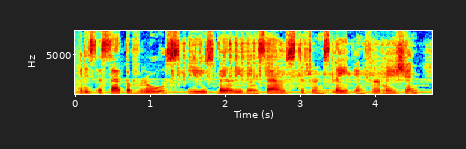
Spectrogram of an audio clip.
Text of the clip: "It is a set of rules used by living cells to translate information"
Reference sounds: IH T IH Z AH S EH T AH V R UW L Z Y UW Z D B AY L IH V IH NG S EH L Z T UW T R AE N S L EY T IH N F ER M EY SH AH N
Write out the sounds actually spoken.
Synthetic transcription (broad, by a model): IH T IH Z AH S EH T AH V R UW L S Y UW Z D B AY L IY V IH NG S EH L S T UW T R AE N S L EY T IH N F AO M EY SH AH N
